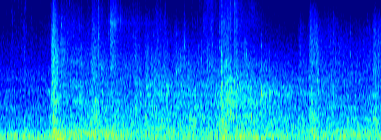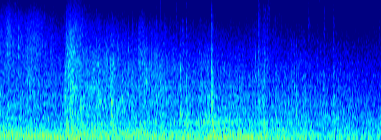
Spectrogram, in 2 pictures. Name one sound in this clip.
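Wooden beams knock and clatter.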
